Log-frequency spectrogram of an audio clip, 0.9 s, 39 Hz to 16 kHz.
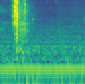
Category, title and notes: Sound effects > Other
LIGHTER FLICK 13
zippo, flick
